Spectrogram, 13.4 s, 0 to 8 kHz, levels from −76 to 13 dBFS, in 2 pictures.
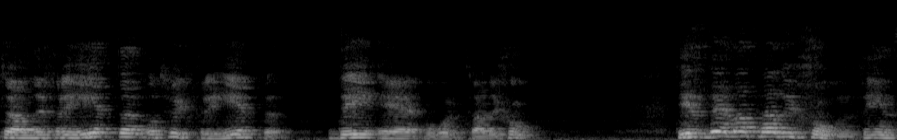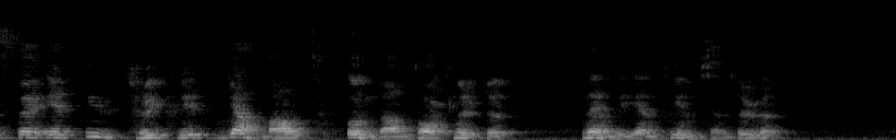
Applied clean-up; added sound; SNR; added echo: none; none; none; reverberation time 0.2 s.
